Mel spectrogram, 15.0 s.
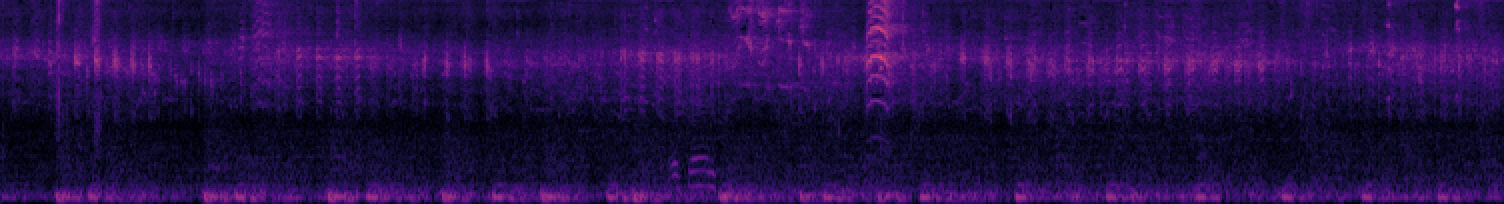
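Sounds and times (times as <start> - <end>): birds chirping and calling: 0.0 - 15.0
low rumbles on microphone: 0.0 - 15.0.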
